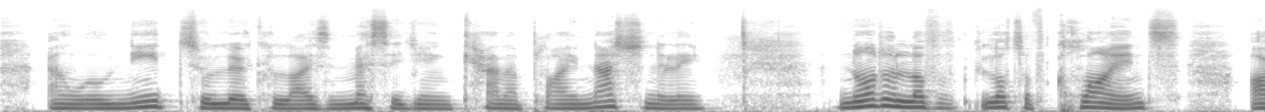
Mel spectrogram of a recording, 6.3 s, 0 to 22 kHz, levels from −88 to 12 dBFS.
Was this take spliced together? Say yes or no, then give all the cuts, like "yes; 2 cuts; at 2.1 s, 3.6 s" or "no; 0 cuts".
yes; 1 cut; at 4.1 s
